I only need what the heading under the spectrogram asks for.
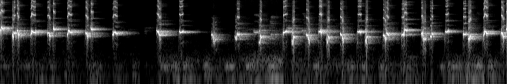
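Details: Sooty-headed bulbul in lively fighting-style song, a master recording for training caged birds that have stopped singing: short loud whistled notes, each dropping then rising, repeated about twice a second, with brief pauses.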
